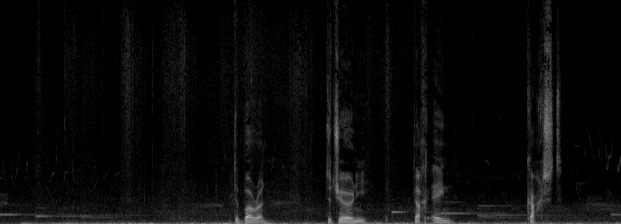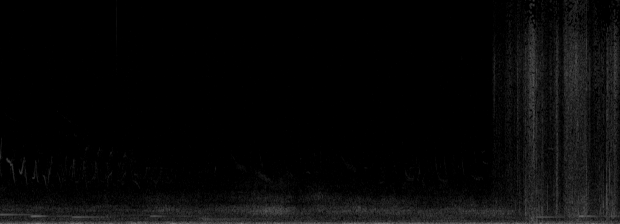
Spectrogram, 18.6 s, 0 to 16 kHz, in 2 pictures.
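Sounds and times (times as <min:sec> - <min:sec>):
soft chiming tones: 0:00.0 - 0:02.2, 0:05.9 - 0:08.3, 0:09.2 - 0:13.3, 0:17.2 - 0:18.6
birds chirping faintly: 0:00.0 - 0:18.6
footsteps crunching outdoors in early morning in Doolin, a village in Ireland: 0:00.4 - 0:06.4, 0:16.7 - 0:18.6
speech: 0:03.5 - 0:04.2, 0:04.9 - 0:05.6, 0:06.2 - 0:06.9, 0:07.9 - 0:08.5.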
